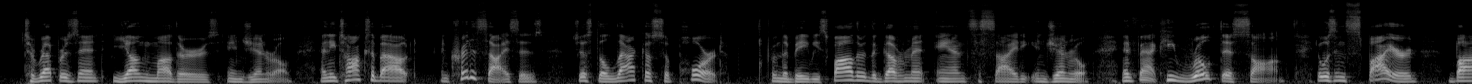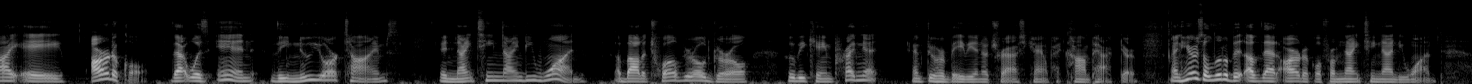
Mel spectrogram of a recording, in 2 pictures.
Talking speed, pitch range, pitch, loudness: 155 wpm, 125-165 Hz, 145 Hz, -30 LUFS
